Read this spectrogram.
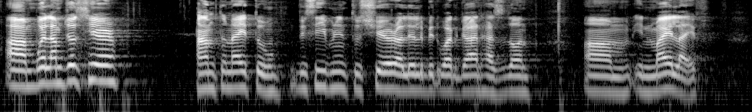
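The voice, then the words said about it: Spanish accent in English. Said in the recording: “I have a Spanish accent now and again”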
